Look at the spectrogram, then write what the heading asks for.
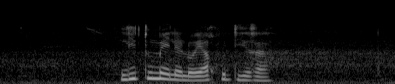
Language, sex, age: Tswana, female, 20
